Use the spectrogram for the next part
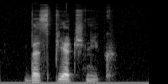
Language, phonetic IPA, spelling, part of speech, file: Polish, [bɛsˈpʲjɛt͡ʃʲɲik], bezpiecznik, noun, Pl-bezpiecznik.ogg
